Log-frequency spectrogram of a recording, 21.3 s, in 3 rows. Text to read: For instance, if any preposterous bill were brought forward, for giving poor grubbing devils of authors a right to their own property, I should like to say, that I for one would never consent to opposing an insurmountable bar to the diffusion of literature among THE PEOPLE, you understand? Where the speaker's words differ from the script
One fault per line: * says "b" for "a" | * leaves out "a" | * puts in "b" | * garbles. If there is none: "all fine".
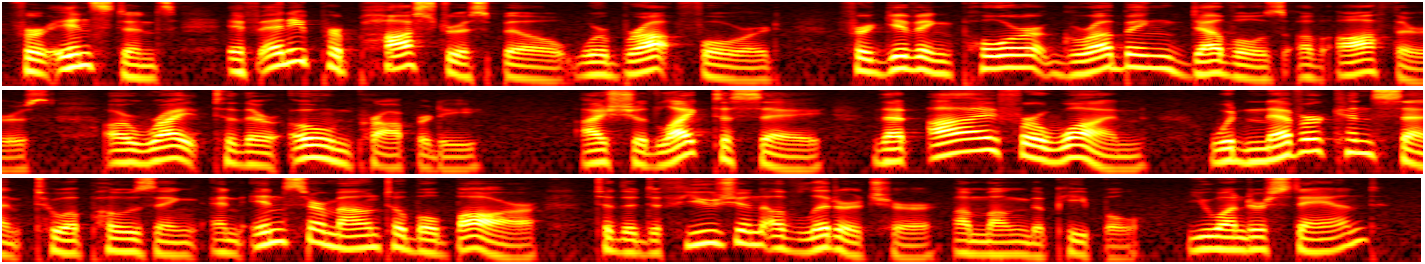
all fine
